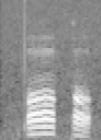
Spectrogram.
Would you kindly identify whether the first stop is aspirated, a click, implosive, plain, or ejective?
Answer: ejective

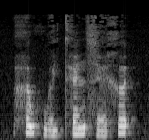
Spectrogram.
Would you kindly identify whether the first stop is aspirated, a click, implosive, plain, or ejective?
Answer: aspirated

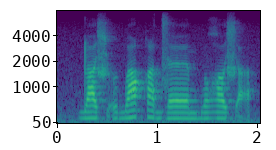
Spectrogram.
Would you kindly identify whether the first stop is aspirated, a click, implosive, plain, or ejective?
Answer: plain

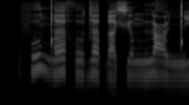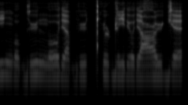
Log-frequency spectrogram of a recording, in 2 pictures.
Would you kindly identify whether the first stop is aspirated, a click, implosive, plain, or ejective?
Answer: click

